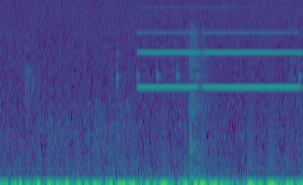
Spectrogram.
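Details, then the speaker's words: Range Rover Evoque engine control unit damaged in an accident, cover bent a capacitor: multimeter continuity test across its terminals gives a steady high beep, zero ohms; short circuit. "you can hear that is a short circuit I have zero zero ohms here and zero ohms here"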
